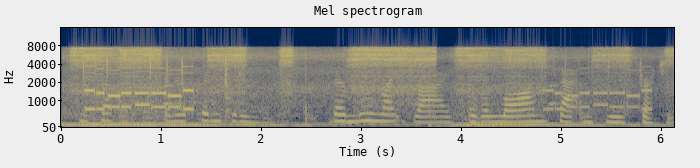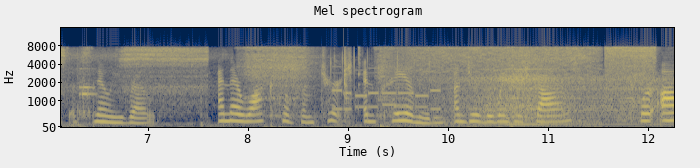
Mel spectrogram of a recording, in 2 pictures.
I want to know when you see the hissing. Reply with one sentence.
The hissing can be heard from 0.0 to 12.2 s.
